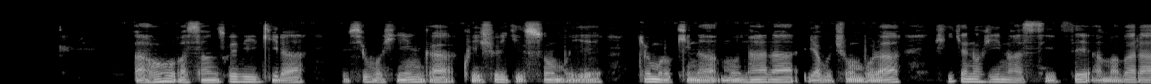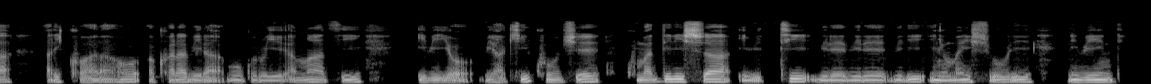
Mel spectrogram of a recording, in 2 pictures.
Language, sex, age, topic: Rundi, male, 25-35, education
